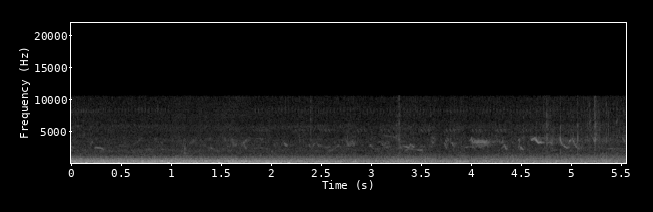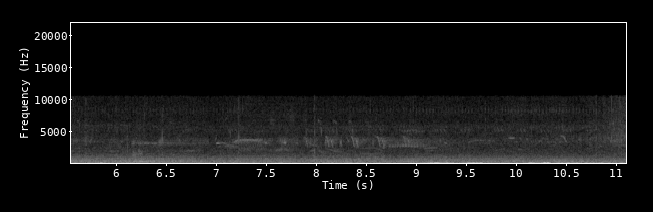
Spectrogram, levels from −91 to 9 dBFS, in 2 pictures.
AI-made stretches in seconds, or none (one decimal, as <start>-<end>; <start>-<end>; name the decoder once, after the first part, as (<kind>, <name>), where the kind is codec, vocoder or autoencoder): 1.0-1.8 (autoencoder, DAC-VAE); 7.3-7.9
